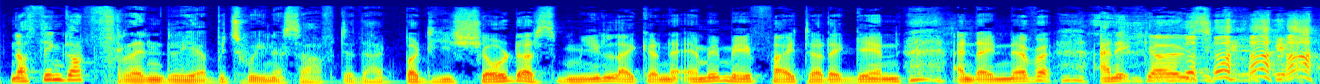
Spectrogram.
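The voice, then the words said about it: Attempted Welsh accent impression. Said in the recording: “my impression badly because I've been away for like two days and I've lost it ... your Welsh is getting better ... think of Matthew Rhys”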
